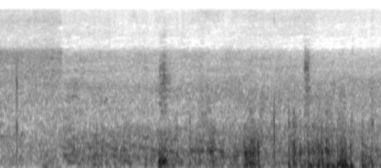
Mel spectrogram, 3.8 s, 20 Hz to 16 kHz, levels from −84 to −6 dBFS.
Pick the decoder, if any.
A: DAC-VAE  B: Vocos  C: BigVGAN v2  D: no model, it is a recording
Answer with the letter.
C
